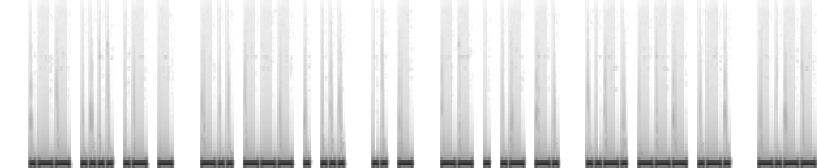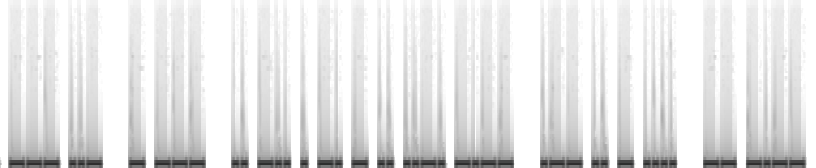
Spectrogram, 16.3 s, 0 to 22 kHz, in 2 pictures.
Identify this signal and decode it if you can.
Morse code, heard as a keyed tone, about 28 wpm, 700 Hz. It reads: WHAT DOES IT MEAN FOR YOU TO IDENTIFY WITH MY
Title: Sentences from Top 1000 Words - Review Part 6 - 28wpm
